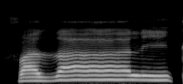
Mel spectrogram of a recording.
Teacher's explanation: ارأیت الذی یکذب بالدین، فذلک الذی یدع الیتیم، فا کے اوپر زبر ہے، زال کے اوپر بھی کھڑا زبر ہے، زال کے اوپر کھڑا زبر ہے، اسے کھینچیں گے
